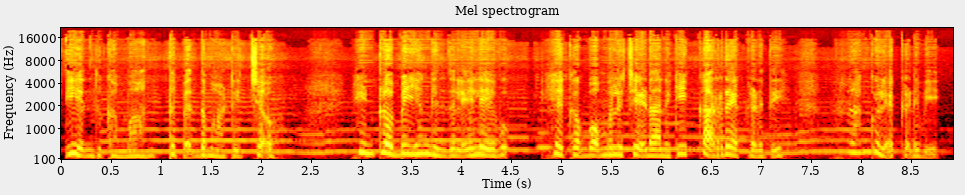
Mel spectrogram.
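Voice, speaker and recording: A woman's voice: medium pitch, normal speed, music in the background, lightly acted. A woman voicing an anxious, despairing widowed mother, pleading and fretful, in a folk tale. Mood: worried. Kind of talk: acted folk-tale dialogue.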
